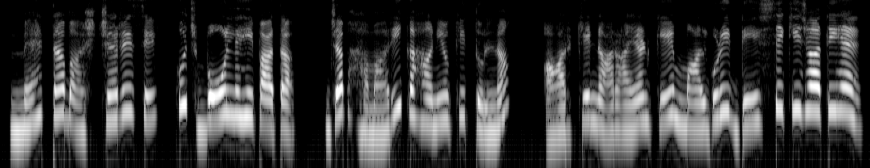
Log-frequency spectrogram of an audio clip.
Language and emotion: Hindi, surprised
